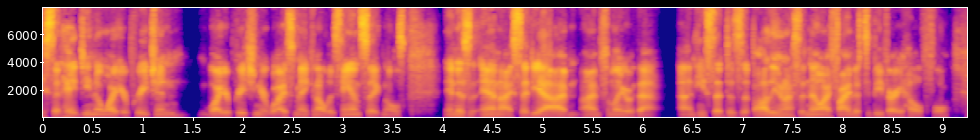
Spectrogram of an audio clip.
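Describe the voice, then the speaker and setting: A man talks at a very fast pace with hardly any pauses and fairly even intonation. His tone is bright and sharp against a quiet background. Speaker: pastor and author. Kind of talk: casual chat.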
